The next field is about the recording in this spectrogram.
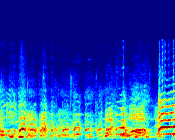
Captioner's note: monkey noises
